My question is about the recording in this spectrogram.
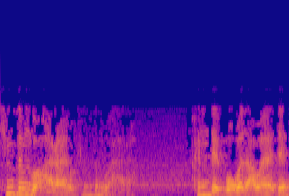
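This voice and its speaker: A male pastor preaching a sermon in an animated, conversational way, asking the congregation lots of questions. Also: mid-range voice, moderate pace. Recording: tinny phone-like sound, faint hiss.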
